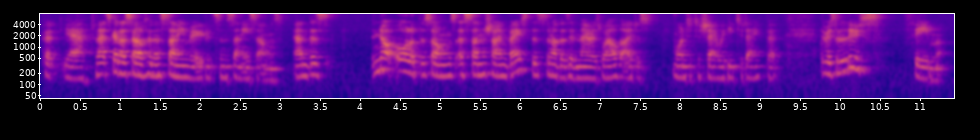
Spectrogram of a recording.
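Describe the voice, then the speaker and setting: An English woman leading a memory choir through gentle vocal warm-ups, speaking softly and encouragingly with frequent ums. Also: low voice, moderate pace, gravelly, few pauses, echoey room. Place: room at home with rain on the window.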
